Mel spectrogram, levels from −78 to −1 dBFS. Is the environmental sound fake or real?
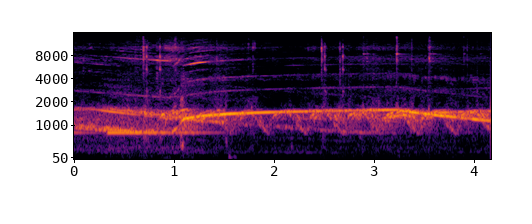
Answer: real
